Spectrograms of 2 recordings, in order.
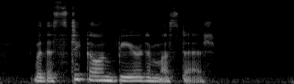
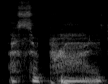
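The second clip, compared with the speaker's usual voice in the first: soft, breathless wonder; hushed at the idea of a surprise; awed whisper; 3 semitones lower, 6 dB quieter, slower than usual. A narrator's reading.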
